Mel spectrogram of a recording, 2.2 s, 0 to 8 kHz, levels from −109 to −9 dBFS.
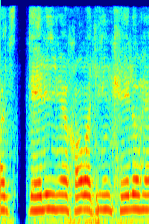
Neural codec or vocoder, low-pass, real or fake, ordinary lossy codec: codec, 16 kHz, 4.8 kbps, FACodec; 7.2 kHz; fake; MP3, 64 kbps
